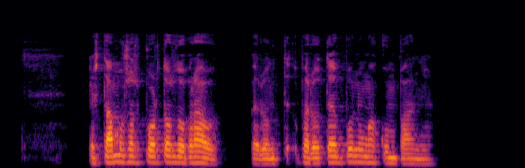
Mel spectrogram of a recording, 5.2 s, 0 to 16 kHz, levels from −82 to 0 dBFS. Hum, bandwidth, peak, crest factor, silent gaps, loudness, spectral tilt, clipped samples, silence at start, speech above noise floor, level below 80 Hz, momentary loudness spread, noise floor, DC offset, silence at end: none; 7.8 kHz; -4 dBFS; 20 dB; 2.29-2.51 s; -24 LUFS; -7 dB/octave; under 0.1%; 0.9 s; 33 dB; -66 dBFS; 11 LU; -56 dBFS; under 0.1%; 0.95 s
